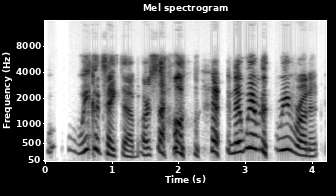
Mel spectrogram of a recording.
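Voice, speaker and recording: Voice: mid-range voice, sing-song, a little slow, sharp tone, no room sound, dull audio. A tabletop roleplaying player speaking casually, joking around and stumbling over words.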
